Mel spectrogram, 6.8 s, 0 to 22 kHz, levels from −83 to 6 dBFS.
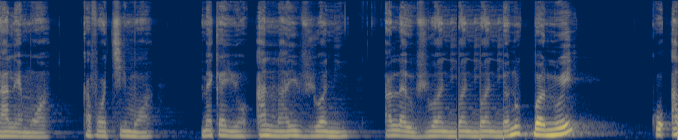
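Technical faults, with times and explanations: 4.57 to 5.04 s: CD stuck on one turn. The speech catches on a 0.23 s slice and plays it twice, with a tiny mute at each jump, because a scratch kicks the laser back a track at the same spot every rotation, giving that quick, even stutter.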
